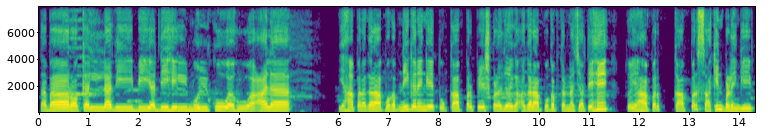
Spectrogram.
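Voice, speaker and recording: A man with a high voice teaches recitation, explaining pronunciation patiently and repeating words slowly. The sound is dry and close, with no room echo. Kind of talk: tajweed lesson, explaining then chanting verses slowly.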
